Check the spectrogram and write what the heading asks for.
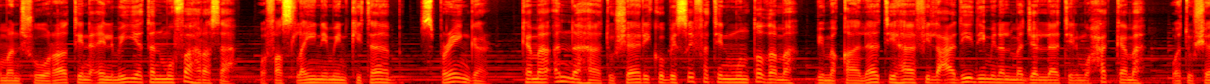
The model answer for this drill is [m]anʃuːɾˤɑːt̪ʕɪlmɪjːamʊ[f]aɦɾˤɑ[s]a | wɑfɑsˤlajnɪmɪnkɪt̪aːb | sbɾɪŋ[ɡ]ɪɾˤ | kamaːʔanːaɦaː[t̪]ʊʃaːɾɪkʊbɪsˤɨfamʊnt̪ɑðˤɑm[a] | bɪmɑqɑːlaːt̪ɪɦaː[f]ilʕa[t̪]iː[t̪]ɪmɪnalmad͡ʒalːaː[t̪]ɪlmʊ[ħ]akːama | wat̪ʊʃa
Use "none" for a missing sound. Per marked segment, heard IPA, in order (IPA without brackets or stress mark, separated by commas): m, f, s, ɡ, t̪, a, f, d̪, d̪, t̪, ħ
